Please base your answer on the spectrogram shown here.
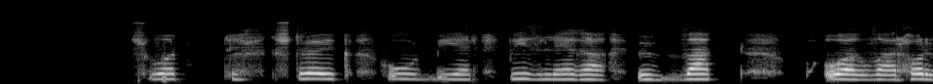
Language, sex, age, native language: Icelandic, male, 12, Icelandic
